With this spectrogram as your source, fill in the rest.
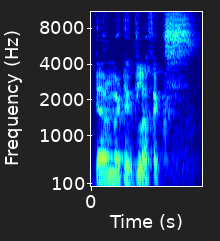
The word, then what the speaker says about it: dermatoglyphics: Tell us more about what all you can identify from the dermatoglyphics, if I pronounce that correct this time.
